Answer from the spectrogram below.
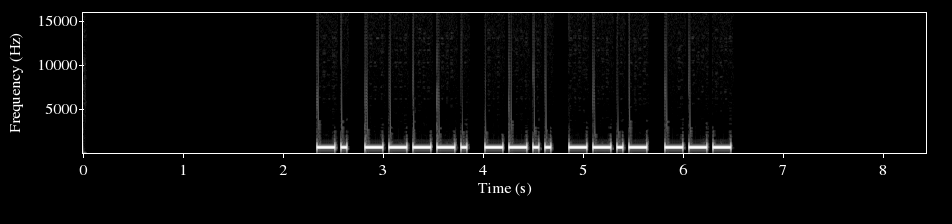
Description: Morse code, heard as a keyed tone, about 20 wpm, 700 Hz. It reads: N9ZQO
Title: USA Call Signs - 5 Characters - Repeated 2x - 20wpm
